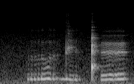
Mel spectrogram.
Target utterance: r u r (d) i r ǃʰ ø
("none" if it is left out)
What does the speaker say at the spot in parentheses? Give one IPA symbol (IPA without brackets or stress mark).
d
